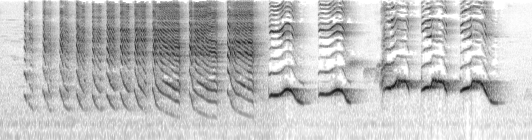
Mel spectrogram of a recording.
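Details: Black-throated laughingthrush singing its forest-style morning song: a fast run of about ten descending whistled notes, then five loud, clear, slurred whistles at a slower pace, with a quiet room behind.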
